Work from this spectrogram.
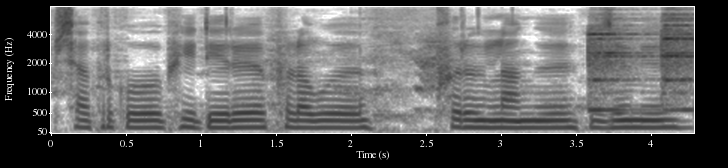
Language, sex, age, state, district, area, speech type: Bodo, female, 30-45, Assam, Kokrajhar, rural, spontaneous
